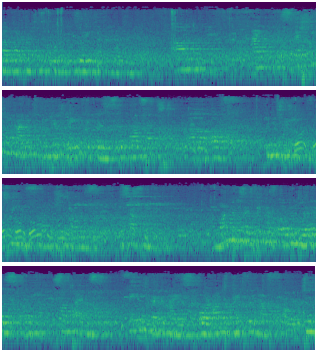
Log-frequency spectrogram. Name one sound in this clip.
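A young woman speaks calmly into a microphone, heard through a loudspeaker in a large room.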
